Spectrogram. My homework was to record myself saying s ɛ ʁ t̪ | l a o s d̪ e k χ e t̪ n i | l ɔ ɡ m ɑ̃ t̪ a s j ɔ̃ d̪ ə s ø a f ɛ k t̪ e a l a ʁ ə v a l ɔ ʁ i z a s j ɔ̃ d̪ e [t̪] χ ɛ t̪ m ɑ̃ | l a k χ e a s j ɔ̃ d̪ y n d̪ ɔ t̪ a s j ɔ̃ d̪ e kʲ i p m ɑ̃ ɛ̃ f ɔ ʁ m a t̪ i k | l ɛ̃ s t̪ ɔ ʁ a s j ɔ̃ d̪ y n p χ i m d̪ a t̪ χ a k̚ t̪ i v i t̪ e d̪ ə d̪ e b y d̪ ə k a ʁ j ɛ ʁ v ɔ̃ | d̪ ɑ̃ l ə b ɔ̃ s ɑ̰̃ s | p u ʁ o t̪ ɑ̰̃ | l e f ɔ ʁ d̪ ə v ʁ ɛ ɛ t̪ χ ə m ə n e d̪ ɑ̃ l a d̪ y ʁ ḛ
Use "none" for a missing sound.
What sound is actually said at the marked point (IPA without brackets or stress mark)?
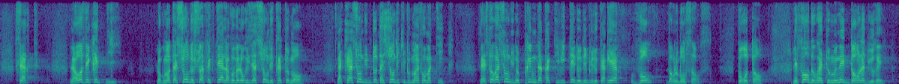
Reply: t̪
